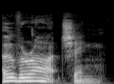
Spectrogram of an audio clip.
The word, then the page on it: overarching: British English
